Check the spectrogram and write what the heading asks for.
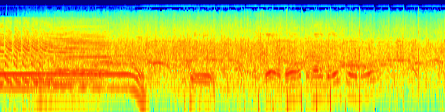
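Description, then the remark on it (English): A loud air-horn blast sweeps downward and cuts off, then a steady burst of crowd applause with whoops and cheers fills the rest as a Detroit rapper is introduced as a guest. “Ladies and gentlemen, put your hands together”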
